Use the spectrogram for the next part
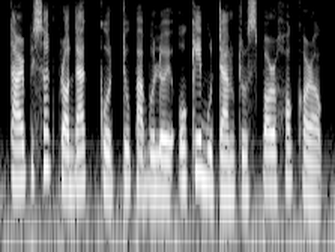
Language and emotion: Assamese, neutral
